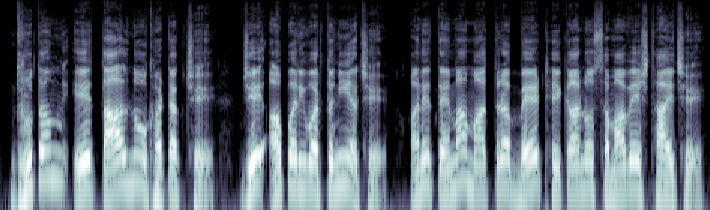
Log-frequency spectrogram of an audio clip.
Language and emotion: Gujarati, neutral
